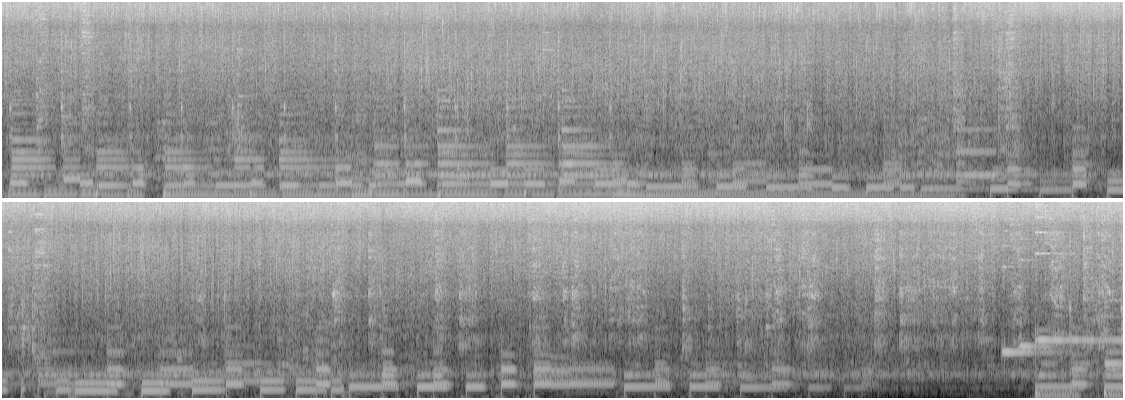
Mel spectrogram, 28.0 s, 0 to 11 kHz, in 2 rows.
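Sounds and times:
background music melody: 0.0 - 19.3, 26.5 - 28.0
food sizzling in hot oil: 0.0 - 28.0.

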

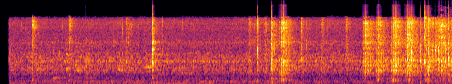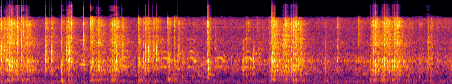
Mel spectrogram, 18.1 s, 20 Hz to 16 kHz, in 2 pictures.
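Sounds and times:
rumbling background noise: 0.2 - 18.0.

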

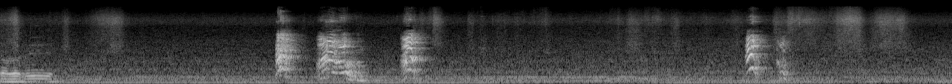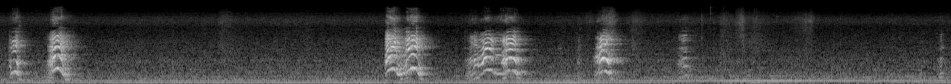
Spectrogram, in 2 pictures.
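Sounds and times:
puppy barking: 2.7 - 4.5, 7.4 - 8.1, 9.6 - 10.4, 13.3 - 16.6.

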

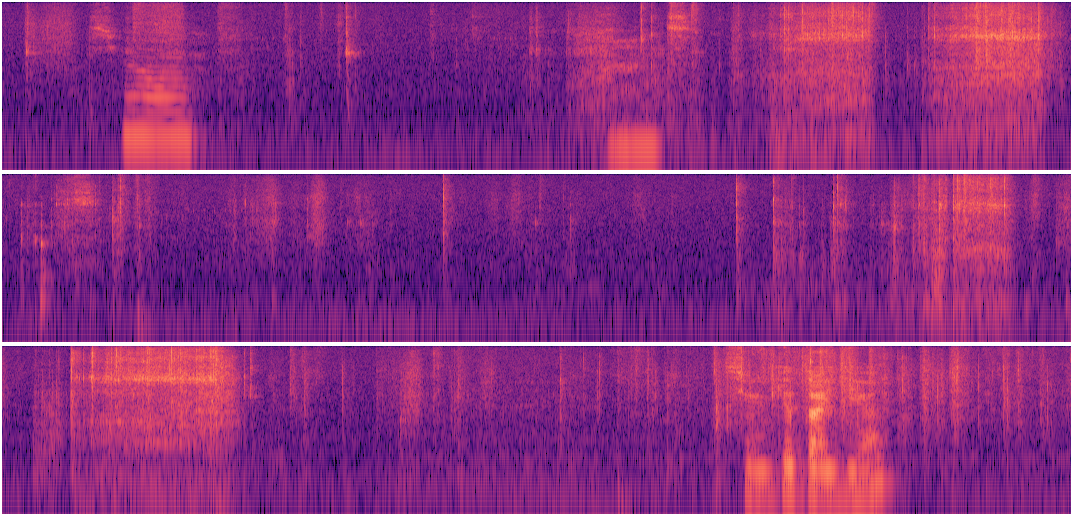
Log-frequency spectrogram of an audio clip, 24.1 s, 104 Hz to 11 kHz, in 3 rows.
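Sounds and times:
paper rustling: 18.2 - 24.0.

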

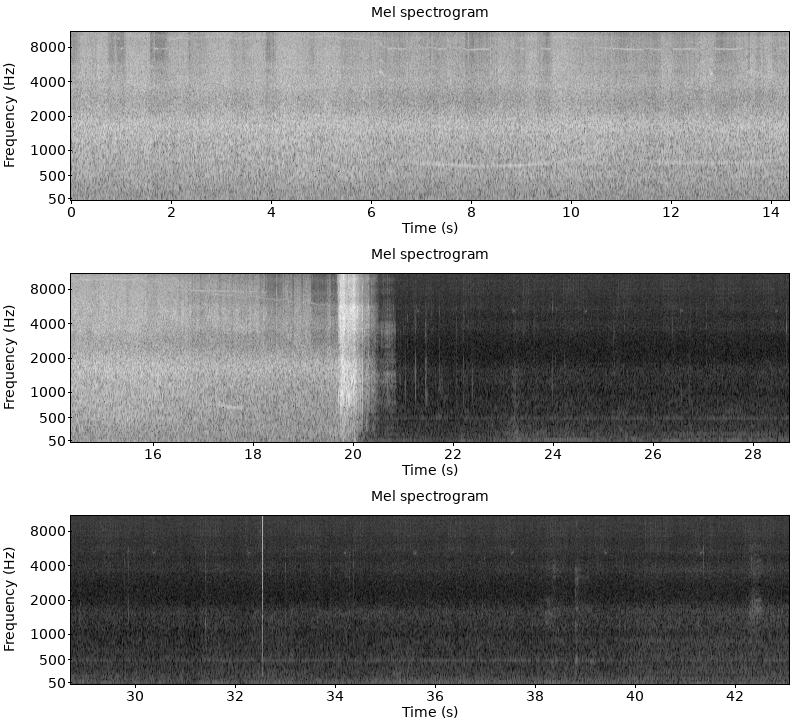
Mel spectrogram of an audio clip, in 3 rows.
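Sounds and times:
rushing wind noise: 0.0 - 20.8
electric fan whine: 0.0 - 20.9.

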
